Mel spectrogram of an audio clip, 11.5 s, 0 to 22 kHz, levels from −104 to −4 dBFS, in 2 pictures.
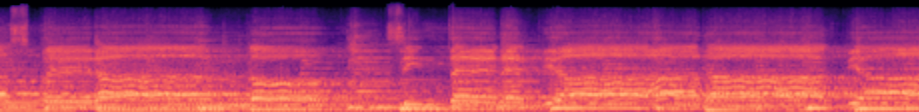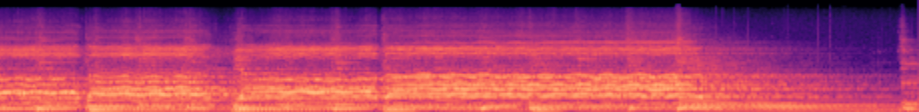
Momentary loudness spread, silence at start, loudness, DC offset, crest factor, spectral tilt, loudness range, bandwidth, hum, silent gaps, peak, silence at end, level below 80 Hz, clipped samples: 6 LU; 0 s; -22 LUFS; under 0.1%; 14 dB; -5.5 dB/octave; 2 LU; 16.5 kHz; none; none; -8 dBFS; 0 s; -50 dBFS; under 0.1%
